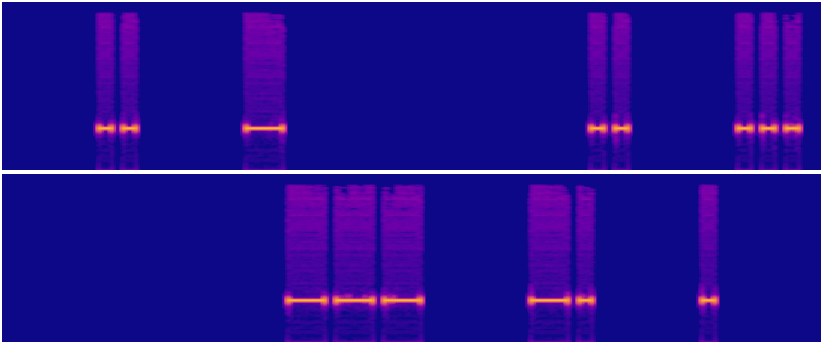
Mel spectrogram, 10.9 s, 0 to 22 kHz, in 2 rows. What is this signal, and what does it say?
Morse code, heard as a keyed tone, about 15 wpm, spaced as for 8 wpm, 1000 Hz. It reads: IT IS ONE
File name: qotdfiles / 8wpm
